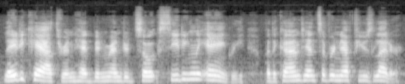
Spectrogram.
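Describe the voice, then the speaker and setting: A woman narrator reads a period novel as a scripted audiobook. Her voice sits at a middle pitch, with music playing underneath. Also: a little fast.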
